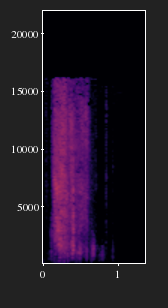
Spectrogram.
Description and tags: Soft Cover Book Open 1
Book, Open, Page, Paper, Soft-Cover-Book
